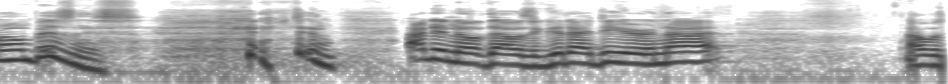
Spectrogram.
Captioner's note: chuckles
